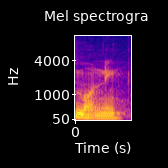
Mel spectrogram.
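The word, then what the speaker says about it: morning: at home since मॉर्निंग यह are pronounce हो गया मेरे से मॉर्निंग बोला जाता है इसको आर पे स्ट्रेच नहीं होता Chintu has been at home since मॉर्निंग ऐसे बोला जाएगा और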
